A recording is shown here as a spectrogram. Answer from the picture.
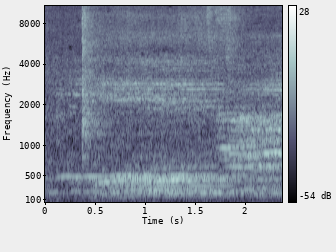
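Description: Voices singing slow, sustained notes together, a choir-like sound; a higher voice joins near the end.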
